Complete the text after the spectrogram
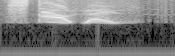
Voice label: stairwell, bot; csgo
